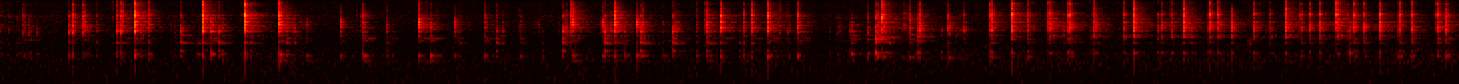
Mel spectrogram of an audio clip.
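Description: A long sealed glass Galileo thermometer, filled with liquid and coloured glass bulbs and held horizontally in both hands, is tapped with long red-painted nails, and the floating bulbs may clink inside. About fifty quick, quiet taps come in irregular bursts, each a bright, glassy click that dies away almost instantly with no low-end body.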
